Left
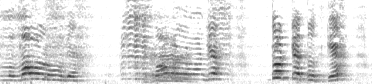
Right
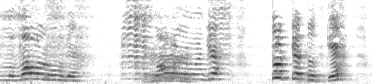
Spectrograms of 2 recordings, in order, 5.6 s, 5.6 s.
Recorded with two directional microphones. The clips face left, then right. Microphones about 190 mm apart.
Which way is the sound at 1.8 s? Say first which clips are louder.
Left 1 dB; 15° right (ahead or behind).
